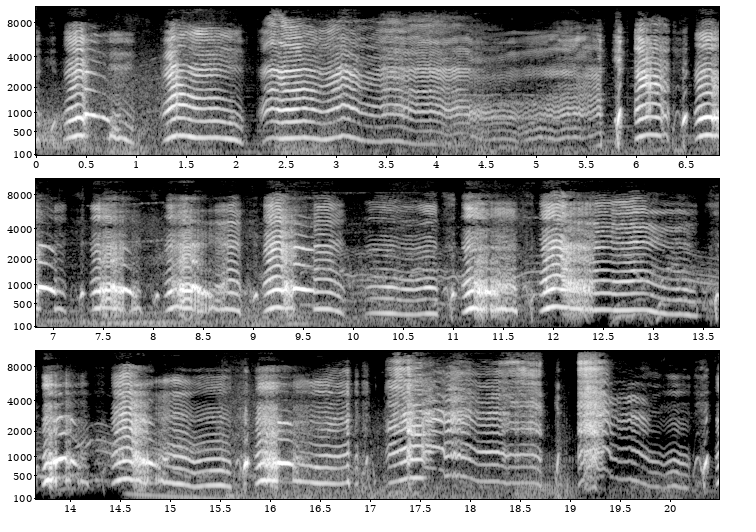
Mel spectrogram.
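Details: Loud infant-crying sound effect: repeated high-pitched, wavering wails separated by short breaths in a small room: infant crying.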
